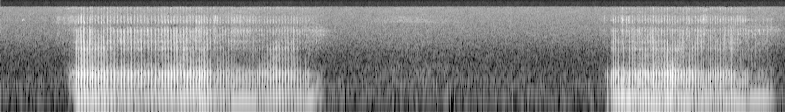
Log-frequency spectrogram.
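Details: Asleep indoors, a Cavalier King Charles Spaniel gives two long, loud, rattling snores, each about two seconds long, with a buzzy vibrating texture and a quiet pause between breaths.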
